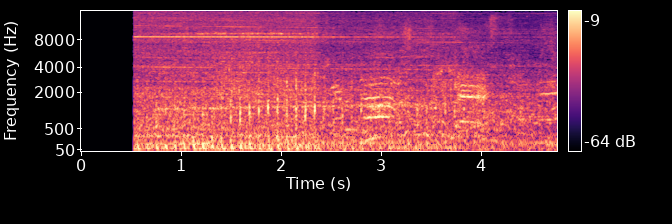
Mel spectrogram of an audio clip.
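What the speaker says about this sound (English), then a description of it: "Oh, those are drones, I take it." Drones fly overhead in a Gundam 00 anime scene, a steady, loud, rushing whir with rotor-like flutter that holds for several seconds after a brief silence. Voices sit faintly under it.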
